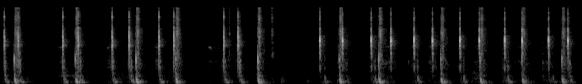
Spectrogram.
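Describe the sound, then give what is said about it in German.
Rapid, sharp mechanical clicks from a braille display's modules popping up as new text appears while navigating with its navigation bar, arriving in quick irregular bursts with brief pauses, loud and crisp with no talking. “Also auch die klopft ziemlich die Module raus und jetzt gehe ich auch mal mit der Navigationsleiste.”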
